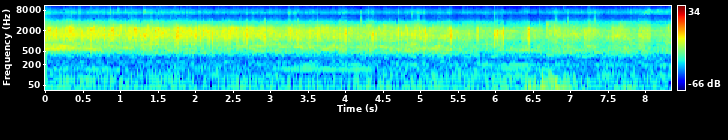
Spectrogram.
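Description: Congregation applauding, many hands clapping together, the applause thinning and growing quieter in the second half.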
